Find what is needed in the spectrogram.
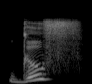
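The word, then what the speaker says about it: גוף: The gimmel, the shurukq, and the final fay. How would you pronounce this real Hebrew word? If you said goof, you are correct. This is the Hebrew word goof.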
